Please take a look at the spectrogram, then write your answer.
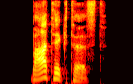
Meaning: inflection of batiken: 1. second-person singular preterite 2. second-person singular subjunctive II
- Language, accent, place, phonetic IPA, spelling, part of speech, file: German, Germany, Berlin, [ˈbaːtɪktəst], batiktest, verb, De-batiktest.ogg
